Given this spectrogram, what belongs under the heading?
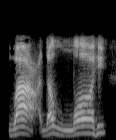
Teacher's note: लफ्ज़ अल्लाह के लाम को दाल से मिला लें, दाल पर जबर है, जबर और पेश होता है तो इसको भारी पढ़ते हैं।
